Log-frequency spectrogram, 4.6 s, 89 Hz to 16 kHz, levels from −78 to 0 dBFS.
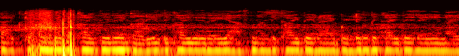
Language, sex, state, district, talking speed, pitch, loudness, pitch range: Hindi, female, Chhattisgarh, Kabirdham, 275 wpm, 155 Hz, -27 LUFS, 150-155 Hz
